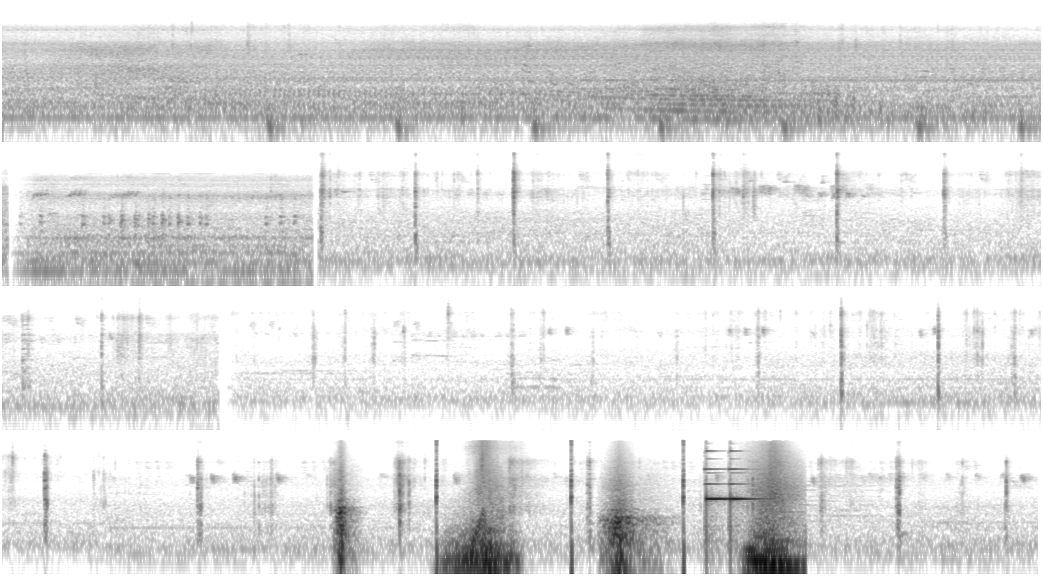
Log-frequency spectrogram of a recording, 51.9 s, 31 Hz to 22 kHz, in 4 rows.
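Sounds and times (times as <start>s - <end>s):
chickens clucking: 13.3s - 16.8s.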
